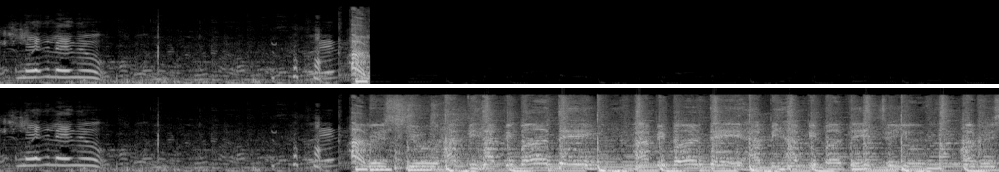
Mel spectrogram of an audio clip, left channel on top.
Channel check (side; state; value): left; drops out; at 3.7 s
